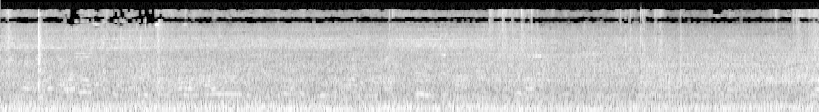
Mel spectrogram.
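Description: Steady low rumble of road traffic with indistinct voices mixed in.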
